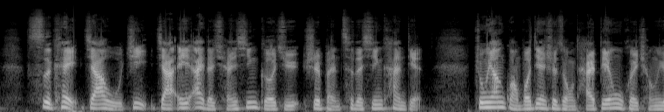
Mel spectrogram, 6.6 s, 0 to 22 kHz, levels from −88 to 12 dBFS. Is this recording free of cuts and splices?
yes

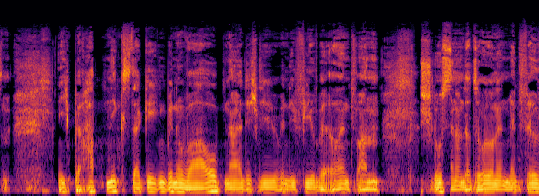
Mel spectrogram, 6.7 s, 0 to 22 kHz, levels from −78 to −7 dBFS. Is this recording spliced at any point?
yes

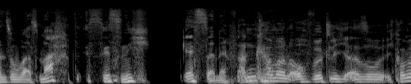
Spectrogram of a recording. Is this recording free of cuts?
yes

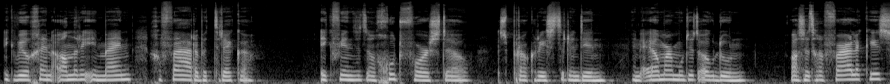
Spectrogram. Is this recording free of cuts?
yes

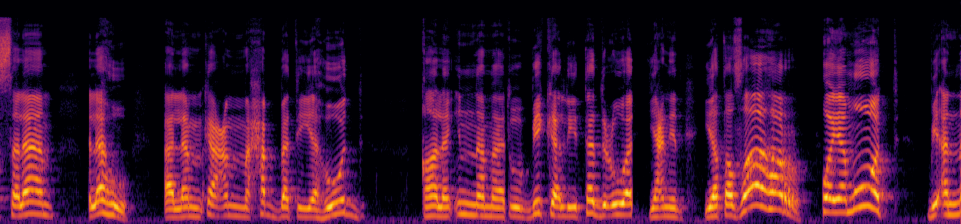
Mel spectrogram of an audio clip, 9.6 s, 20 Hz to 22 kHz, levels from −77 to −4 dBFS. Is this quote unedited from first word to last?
no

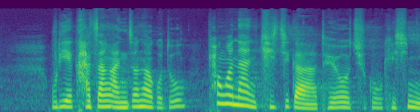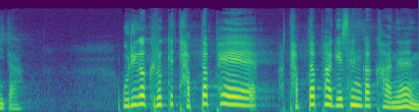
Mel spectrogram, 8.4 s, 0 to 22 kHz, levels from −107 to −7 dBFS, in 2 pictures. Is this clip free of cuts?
yes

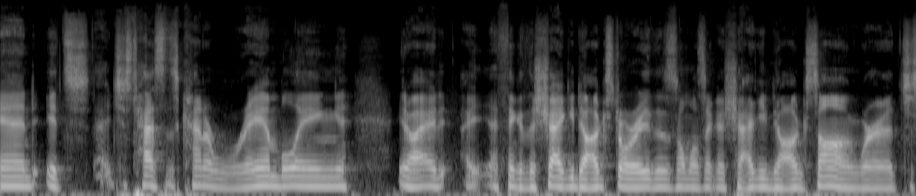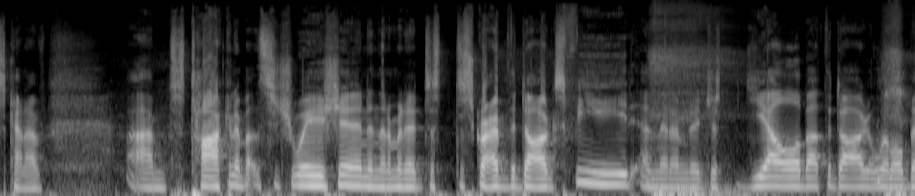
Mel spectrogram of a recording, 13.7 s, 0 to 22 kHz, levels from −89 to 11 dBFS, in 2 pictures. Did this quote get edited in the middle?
no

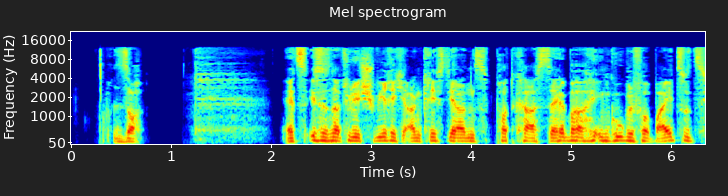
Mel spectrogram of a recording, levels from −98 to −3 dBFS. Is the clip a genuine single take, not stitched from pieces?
yes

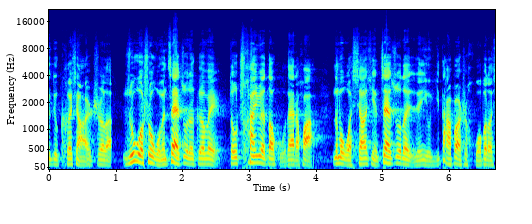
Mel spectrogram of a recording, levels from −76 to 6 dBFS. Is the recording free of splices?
yes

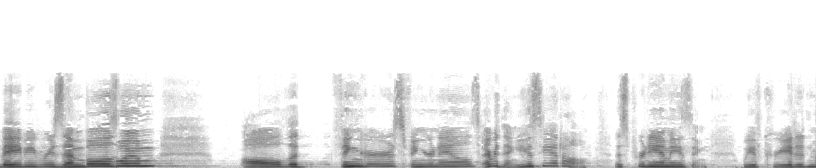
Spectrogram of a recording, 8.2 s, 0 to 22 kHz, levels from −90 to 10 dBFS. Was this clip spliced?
yes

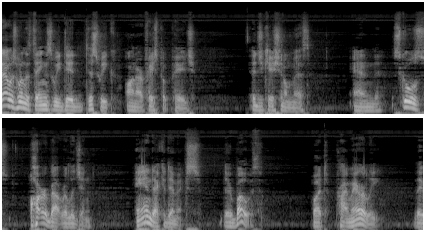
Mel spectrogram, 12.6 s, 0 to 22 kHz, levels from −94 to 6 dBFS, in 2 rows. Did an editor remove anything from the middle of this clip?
yes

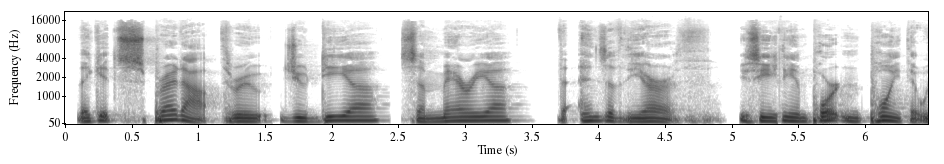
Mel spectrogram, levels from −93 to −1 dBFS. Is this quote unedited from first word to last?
no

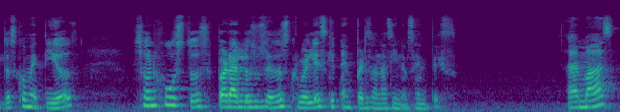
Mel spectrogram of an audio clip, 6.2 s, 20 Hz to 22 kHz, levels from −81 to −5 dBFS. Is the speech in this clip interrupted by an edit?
yes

